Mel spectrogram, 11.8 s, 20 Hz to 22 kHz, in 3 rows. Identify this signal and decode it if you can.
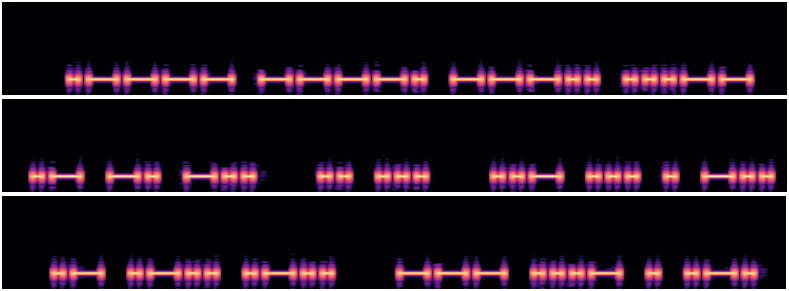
Morse code, heard as a keyed tone, about 25 wpm, 600 Hz. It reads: 1983 AND IS USED ALL OVER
